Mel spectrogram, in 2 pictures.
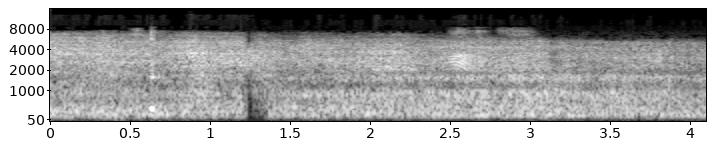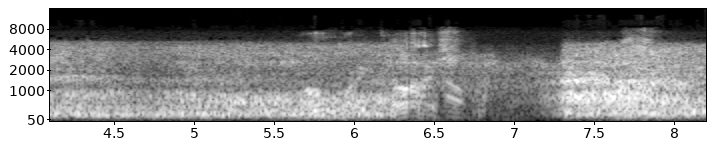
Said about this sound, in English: There it is. The Learjet. I know. We'll let him go. He's on his way. He's on his way, Learjet.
